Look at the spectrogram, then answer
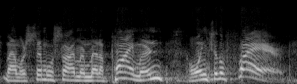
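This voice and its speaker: A man's voice: high-pitched, lively intonation, normal speed. A man voicing a boastful cartoon duck who poses as a smarmy TV host, slurred and quacking. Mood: indignant, flustered. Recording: noisy broadcast, audience behind.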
